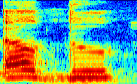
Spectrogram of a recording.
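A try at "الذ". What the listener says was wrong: Nah, itu masih putus. Aldu. Kenapa putus? Nah, jangan digigit ujung lidahnya. Jangan terlalu ditekan. Ngalir gini. Tuh ketika ujung lidah disentuhkan ke ujung gigi seri atas ngalir. Aldu. Jadi kayak zal.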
